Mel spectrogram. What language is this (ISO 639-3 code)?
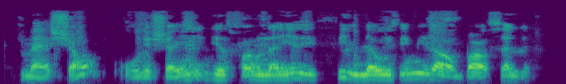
kab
